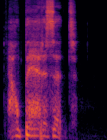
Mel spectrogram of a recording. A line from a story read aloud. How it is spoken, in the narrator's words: he whispered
